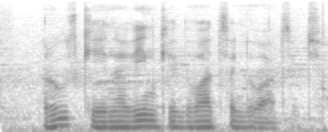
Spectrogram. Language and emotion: Russian, sad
